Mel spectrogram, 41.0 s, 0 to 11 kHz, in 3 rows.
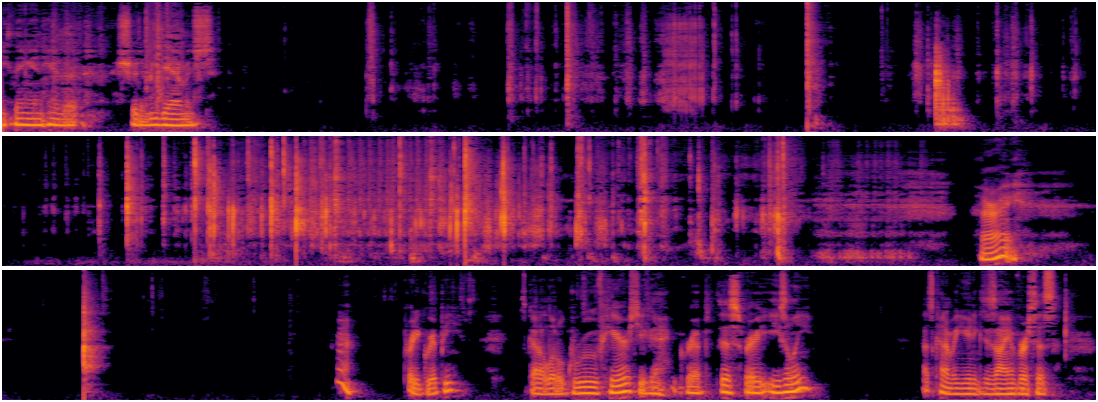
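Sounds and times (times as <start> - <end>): plastic packaging crackling: 14.8 - 23.7.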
